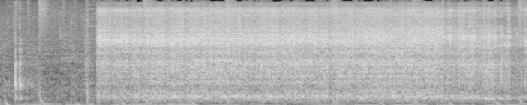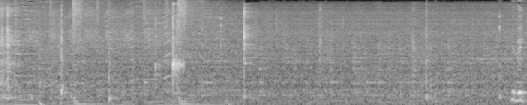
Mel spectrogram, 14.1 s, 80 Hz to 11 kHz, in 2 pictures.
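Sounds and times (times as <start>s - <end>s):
mixer grinder motor whine: 1.3s - 7.3s.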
